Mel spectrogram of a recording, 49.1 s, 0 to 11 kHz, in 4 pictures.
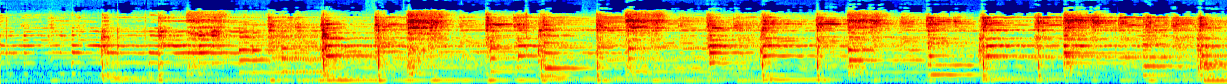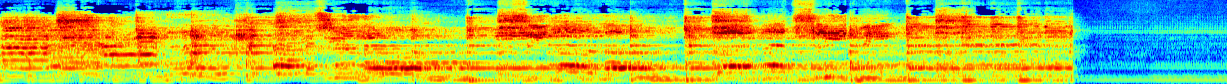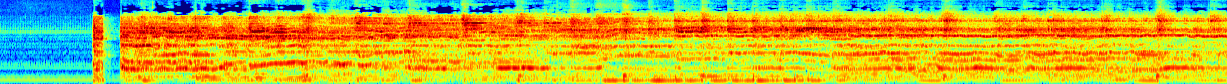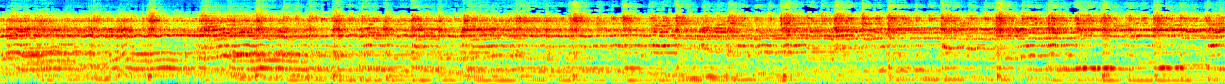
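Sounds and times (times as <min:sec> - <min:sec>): guitar pop music from record: 0:00.0 - 0:23.1, 0:23.8 - 0:49.0
steady held tone: 0:23.0 - 0:25.8.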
